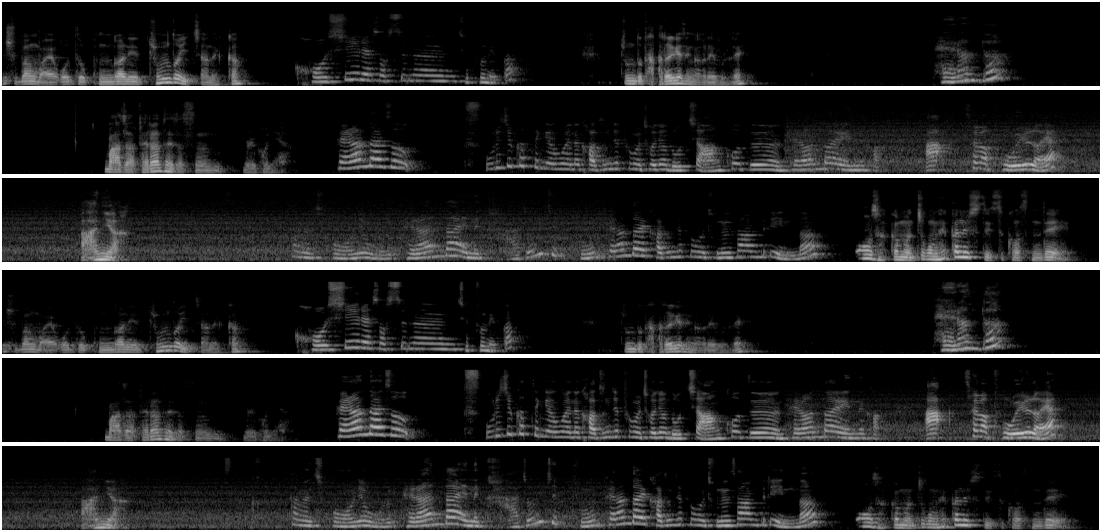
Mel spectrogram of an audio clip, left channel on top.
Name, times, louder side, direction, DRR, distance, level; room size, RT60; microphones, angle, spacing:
voice 1, 0.0-2.4 6.2-7.4 12.0-13.8 22.7-23.2 30.5-32.6, left 5 dB, 85° left, 0.5 m, -31 dB
voice 2, 2.9-5.1 9.3-10.0 14.3-15.1 15.6-19.8 20.2-21.6 24.8-30.2, right 3 dB, 30° right, 0.5 m, -31 dB
sound 1, 18.8-28.1, left 1 dB, 30° left, 1.0 m, -46 dB
6.3 x 4.4 x 5.8 m
head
